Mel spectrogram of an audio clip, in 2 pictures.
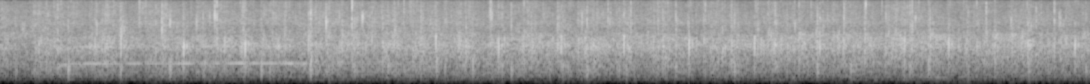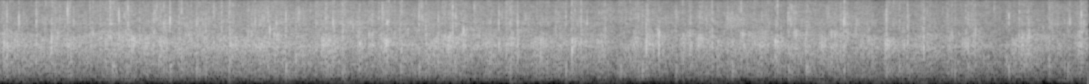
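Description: Theatre audience applauding: dense, steady clapping that starts suddenly and eases slightly toward the end. A brief steady high tone sounds over it near the start.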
